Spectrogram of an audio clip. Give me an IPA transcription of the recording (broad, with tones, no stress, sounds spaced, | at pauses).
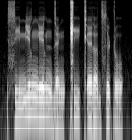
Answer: s i˨ mʲ e˦ l ŋ e˦ l n d ɛ˨ ŋ ǁ i˦˨ kʼ ɛ˦ ɾ ʌ˨ d s ɯ˦ ʈ o˨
